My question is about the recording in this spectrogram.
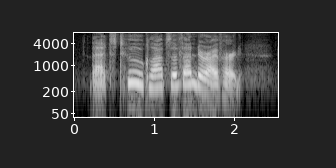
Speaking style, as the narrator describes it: shouted Dulcibel

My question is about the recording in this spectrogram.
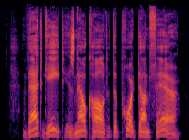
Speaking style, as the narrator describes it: said Fleur-de-Lis gently

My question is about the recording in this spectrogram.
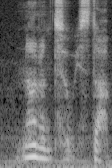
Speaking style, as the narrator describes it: she replied hoarsely

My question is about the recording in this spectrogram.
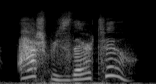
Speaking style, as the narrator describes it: announced excitedly

